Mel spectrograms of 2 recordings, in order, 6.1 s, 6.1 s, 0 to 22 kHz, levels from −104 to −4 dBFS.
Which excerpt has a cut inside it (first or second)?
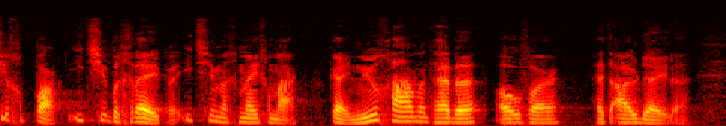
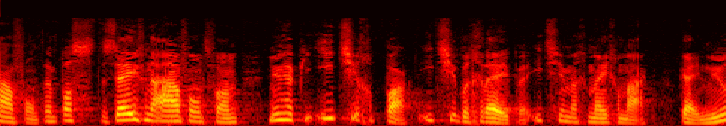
first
